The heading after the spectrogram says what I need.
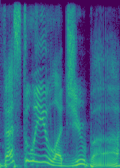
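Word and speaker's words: Vesti la giubba: The song that plays as Banana Joe points to Gumball and Darwin is the Vesti La Gubita, pronounced Vestali La Juba, by Ruggiero Leoncavallo.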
